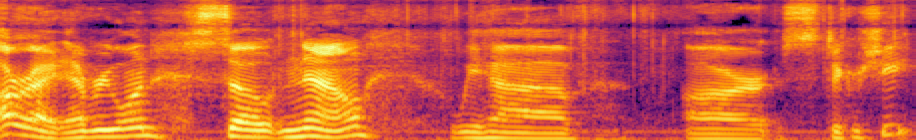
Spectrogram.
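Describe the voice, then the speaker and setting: Mumbling, a man speaks at a fairly high pitch with lively intonation. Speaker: YouTuber, toy collector. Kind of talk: unboxing video.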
